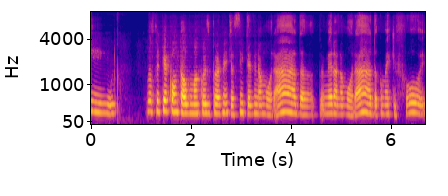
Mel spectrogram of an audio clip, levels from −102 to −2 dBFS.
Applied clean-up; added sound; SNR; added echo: neural mask model DeepFilterNet 3.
